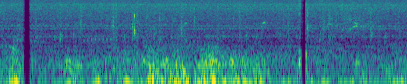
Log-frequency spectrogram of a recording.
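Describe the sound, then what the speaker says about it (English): Low, rolling thunder rumbles steadily through a storm during an African safari drive, a continuous distant boom with no voices over it. "We've got thunder rumbling all around us."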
